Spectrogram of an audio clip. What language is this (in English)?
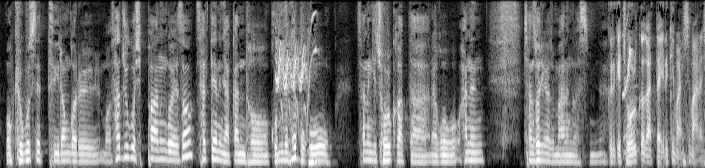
Korean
